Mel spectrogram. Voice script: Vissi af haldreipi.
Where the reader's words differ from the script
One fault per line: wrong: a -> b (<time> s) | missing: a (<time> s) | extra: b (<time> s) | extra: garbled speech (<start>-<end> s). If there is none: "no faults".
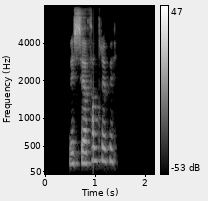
no faults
